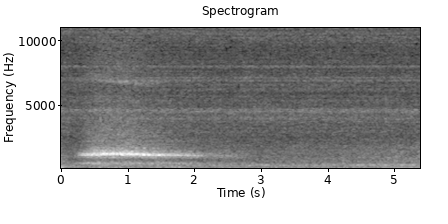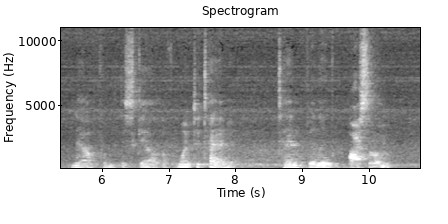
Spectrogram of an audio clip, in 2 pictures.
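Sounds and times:
long exhale after a deep breath in: 0.2s - 2.8s
speech: 5.5s - 10.5s.

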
